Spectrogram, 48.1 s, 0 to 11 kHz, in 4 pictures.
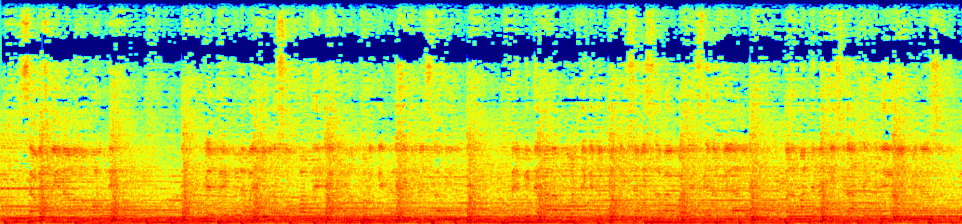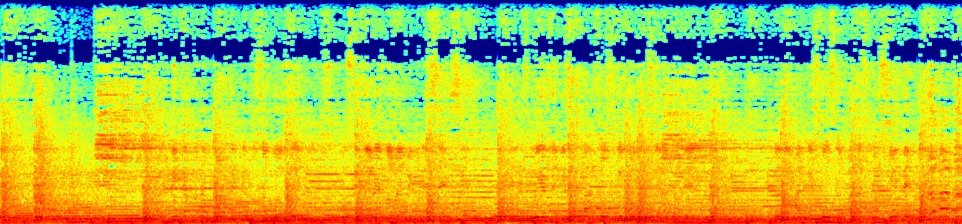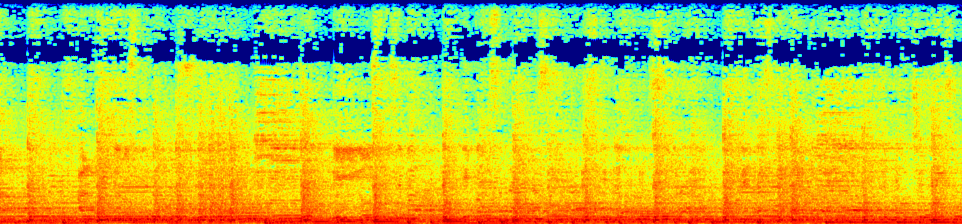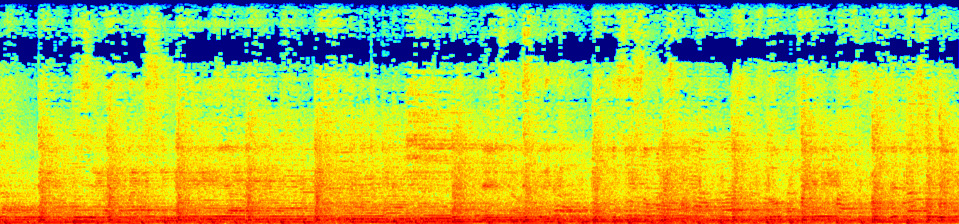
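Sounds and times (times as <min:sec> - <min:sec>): rock band playing live: 0:00.0 - 0:48.0.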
